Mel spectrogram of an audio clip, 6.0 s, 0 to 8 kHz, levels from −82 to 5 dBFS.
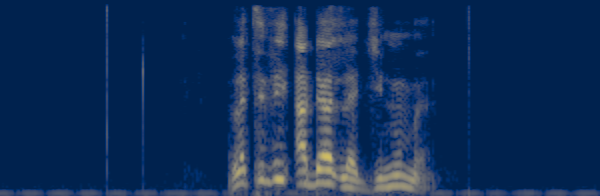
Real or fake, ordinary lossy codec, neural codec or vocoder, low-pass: fake; AAC, 32 kbps; codec, 24 kHz, 6 kbps, HILCodec; 7.2 kHz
